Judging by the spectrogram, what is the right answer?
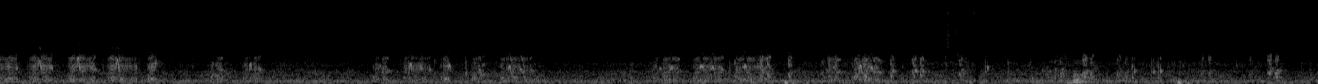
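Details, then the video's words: Guinea pigs in a cheerful mood chatter in quick, soft putt-putt pulses while walking briskly. "【10プププン耐久】軽快に歩く♪上機嫌なモルたちのお喋り Guinea pigs chatting【鳴き声】【かわいい】"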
